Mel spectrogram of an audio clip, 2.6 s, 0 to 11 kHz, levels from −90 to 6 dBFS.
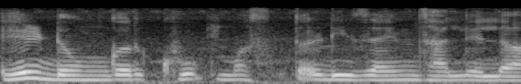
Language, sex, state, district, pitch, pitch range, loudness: Marathi, female, Maharashtra, Solapur, 185 Hz, 175-190 Hz, -19 LUFS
